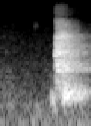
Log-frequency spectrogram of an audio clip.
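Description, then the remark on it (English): A single abrupt sneeze bursts out after a brief quiet lead-in, loud and breathy with a harsh hiss that tails off quickly; no one speaks. “Bless you.”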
